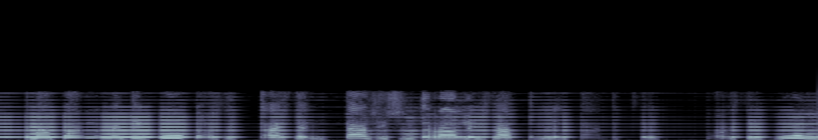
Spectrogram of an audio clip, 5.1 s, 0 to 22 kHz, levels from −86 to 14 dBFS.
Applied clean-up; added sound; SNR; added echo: neural mask model RNNoise.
